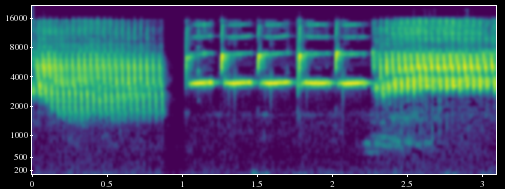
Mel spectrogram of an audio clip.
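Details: Rolling canary trill for teaching young canaries, followed by a short pause and a row of clear, flat, piping whistles. A dense buzzy trill closes the passage.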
